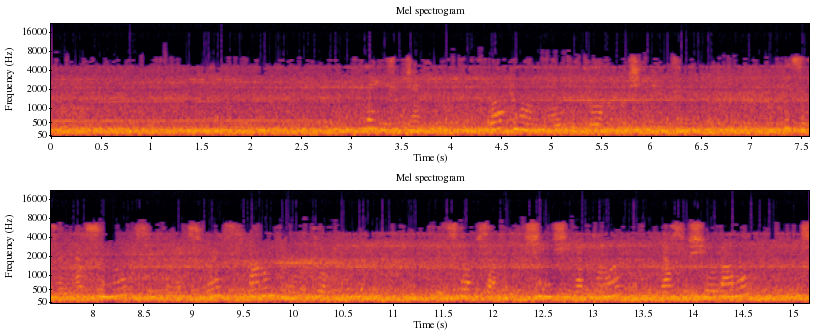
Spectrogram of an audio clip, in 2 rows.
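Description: Steady low rumble of an E2 series Shinkansen running along an elevated track, heard inside the passenger cabin.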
